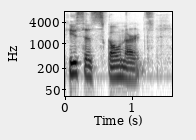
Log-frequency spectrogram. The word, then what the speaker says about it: Schoenaerts: I had to learn how to pronounce his name, Schoenaerts. I wouldn't want to say that 10 times fast. Yeah. Well, it's very funny because even he doesn't know how to pronounce his name. He says Schoenaerts, but Belgians and Flemish people say, no, it's Schoenaerts.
